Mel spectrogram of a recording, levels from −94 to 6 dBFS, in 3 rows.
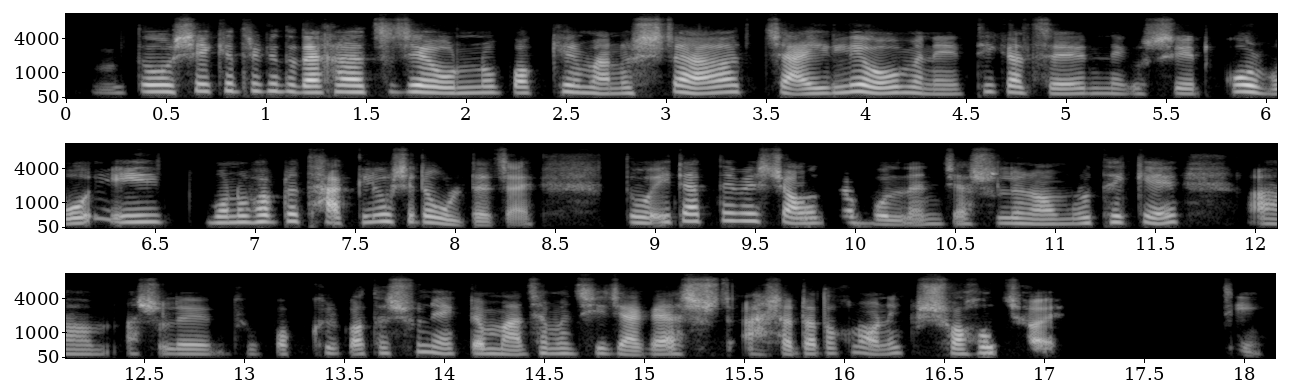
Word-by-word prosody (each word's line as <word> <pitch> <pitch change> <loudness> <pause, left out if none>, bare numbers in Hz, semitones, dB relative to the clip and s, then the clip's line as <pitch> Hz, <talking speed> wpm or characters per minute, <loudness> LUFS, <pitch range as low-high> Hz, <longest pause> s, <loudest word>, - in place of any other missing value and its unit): উম - - -24
তো - - 0 0.2
সেক্ষেত্রে 290 0 -1
কিন্তু 275 -2 -4
দেখা 240 +2 +6
যাচ্ছে 250 +2 0
যে - - +9 0.2
অন্য 220 +1 -6 0.2
পক্ষের 250 +3 0
মানুষটা 210 +5 +2 0.5
চাইলেও 210 +6 +5 0.2
মানে 180 -4 -5 0.2
ঠিক 265 -1 -11
আছে 195 -3 -6 0.3
negotiate 190 0 -4
করব। 255 -8 +6 0.3
এই 255 - +4 0.4
মনোভাবটা 250 +3 +1
থাকলেও 255 +3 +2
সেটা 255 -2 -1
উল্টে 145 -5 -5
যায়। - - -3 0.5
তো - - -10 0.2
এটা 265 +3 +2
তে 310 - -5
বেশ 290 -1 -1
চমৎকার 215 +3 0
বললেন 165 +1 -4
যে - - -9
আসলে 210 -1 -4
নম্র 180 +2 -3 0.2
থেকে 240 -2 -3 0.5
আম 175 -2 -6 0.2
আসলে 185 - -1 0.2
২ - - -29
পক্ষের 185 +4 -10
কথা 180 +4 -3
শুনে 260 -4 -7
একটা - - -3
মাঝামাঝি 195 +4 -3
জায়গায় - - +2
আশ - - +5 0.3
আসাটা 190 - -2
তখন 205 +3 -11
অনেক 200 +5 -11 0.2
সহজ 220 +4 0
হয়। - - 0 0.8
জি। - - -13
220 Hz, 160 wpm, -26 LUFS, 190-255 Hz, 0.8 s, যে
